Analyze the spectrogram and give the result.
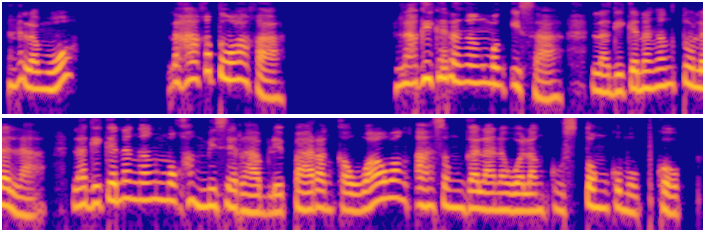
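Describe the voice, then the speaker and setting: Woman acting high-voiced obsessive Filipino yandere classmate. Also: lively intonation, brisk, darkish tone, no room sound, clean studio sound, lightly acted. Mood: scornful, pitying. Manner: intimate, pleading turning coldly threatening, dramatic. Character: obsessive yandere female classmate, clingy, wounded, menacingly possessive. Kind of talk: ASMR roleplay acting, addressing the listener. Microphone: close microphone, dry sound.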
